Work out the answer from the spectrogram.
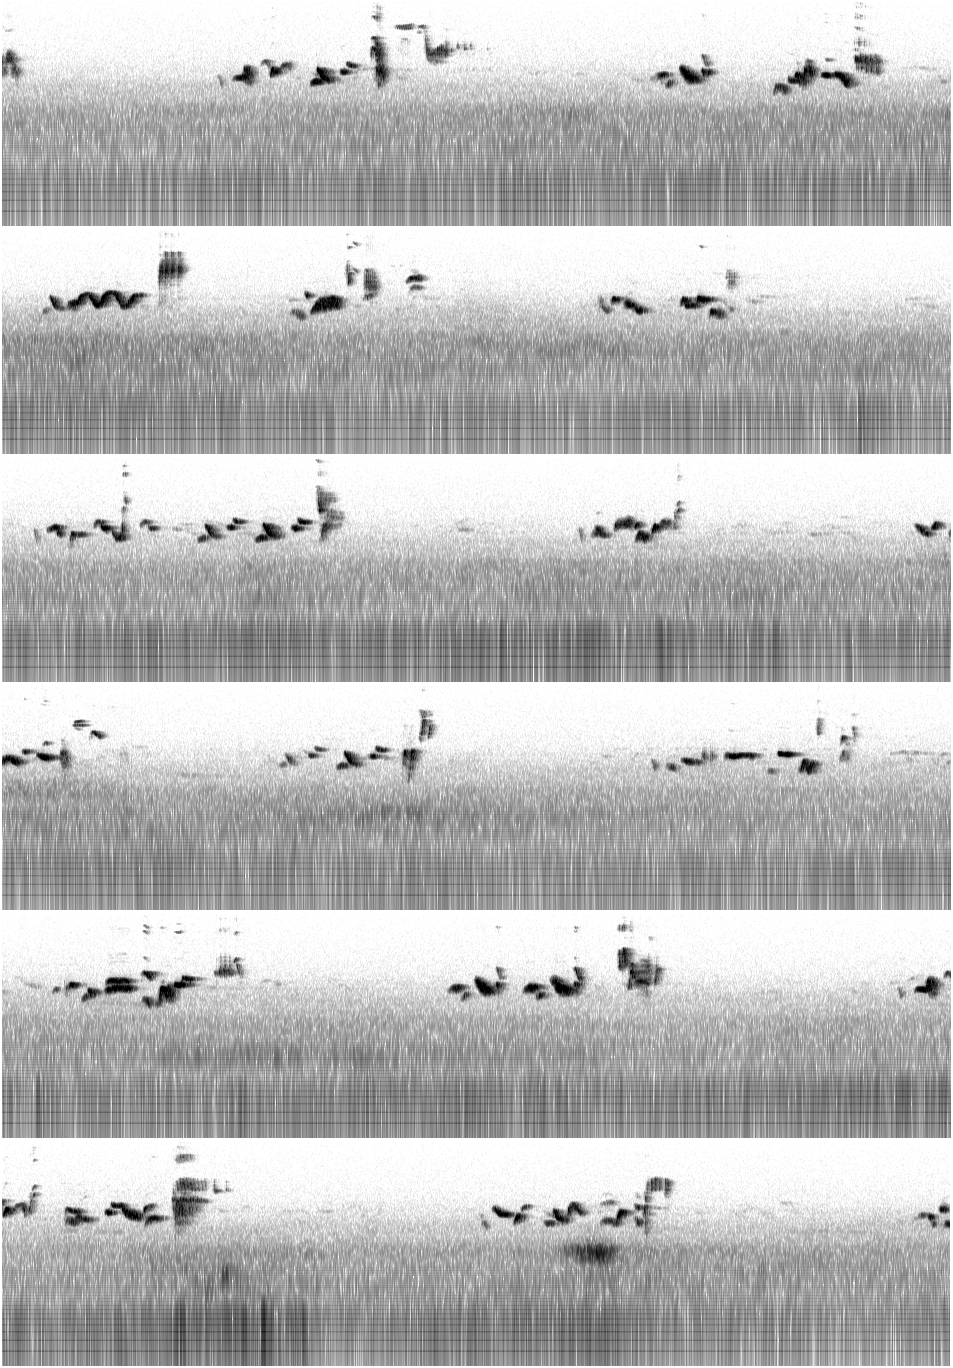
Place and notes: Lambert St, Skipton, UK - Hr Sort
Hr Sort, aka Mr Black, is a very common nick name for the local blackbird in Denmark.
